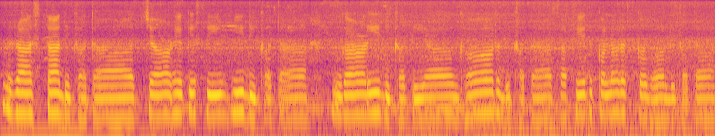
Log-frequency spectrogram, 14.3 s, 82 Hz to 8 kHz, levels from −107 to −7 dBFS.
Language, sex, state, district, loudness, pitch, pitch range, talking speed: Bhojpuri, female, Uttar Pradesh, Ghazipur, -21 LUFS, 160 Hz, 150-175 Hz, 65 wpm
